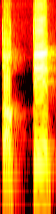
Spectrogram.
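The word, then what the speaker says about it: Tauktae: है, तोते आगे होगा, और तोते के इसमें साइलेंट है, उनके प्रोनाउंसिएशन में दे रखा है, ध्यान रखिएगा, तभी मैं तोते बोल रहा हूँ, तो तोता नहीं है ये, तोक ते का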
